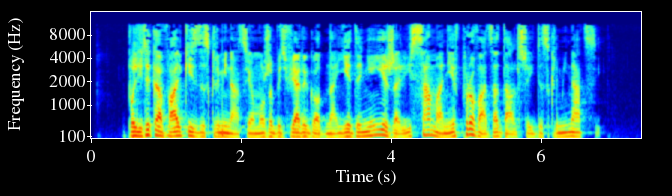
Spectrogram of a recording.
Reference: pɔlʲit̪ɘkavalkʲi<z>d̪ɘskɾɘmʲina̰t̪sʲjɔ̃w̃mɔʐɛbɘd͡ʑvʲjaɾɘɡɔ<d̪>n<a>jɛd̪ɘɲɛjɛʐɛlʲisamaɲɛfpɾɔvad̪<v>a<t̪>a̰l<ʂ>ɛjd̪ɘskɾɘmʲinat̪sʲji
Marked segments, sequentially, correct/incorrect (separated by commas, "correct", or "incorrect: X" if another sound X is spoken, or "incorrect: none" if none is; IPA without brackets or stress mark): correct, correct, correct, incorrect: z, incorrect: d̪, correct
